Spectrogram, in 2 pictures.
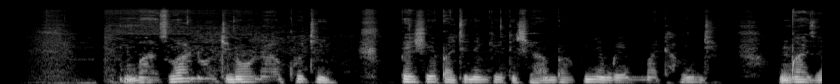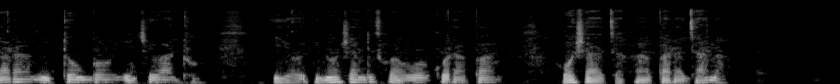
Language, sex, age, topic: Ndau, male, 18-24, health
